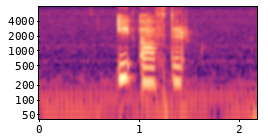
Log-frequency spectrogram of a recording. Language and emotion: Russian, neutral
